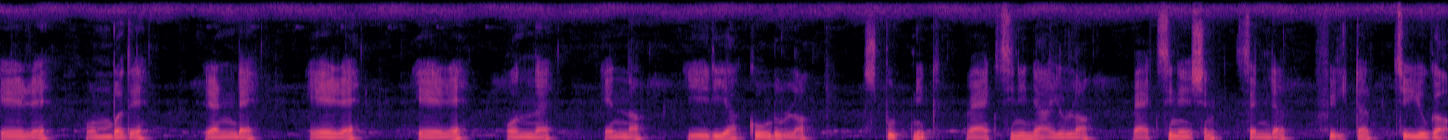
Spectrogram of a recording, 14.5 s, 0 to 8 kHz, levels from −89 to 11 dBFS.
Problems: none marked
